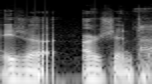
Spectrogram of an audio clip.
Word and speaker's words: Asia Argento: Have you seen the most recent news on Asia Argento? – I sure have. Yeah, you said it right.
